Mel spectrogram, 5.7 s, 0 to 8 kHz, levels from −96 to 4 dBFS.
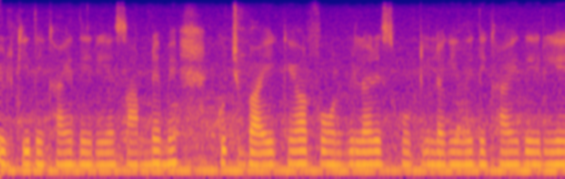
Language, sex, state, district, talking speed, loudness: Hindi, female, Punjab, Pathankot, 210 wpm, -18 LUFS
